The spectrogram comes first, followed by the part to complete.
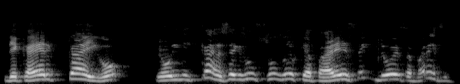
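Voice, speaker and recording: A man's voice: sits high, a little fast, breathy edge. A male teacher explaining grammar in an online class, checking in often with his students and repeating words as he goes. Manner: repeats words while searching. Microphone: video call. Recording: dull lo-fi video call audio.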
